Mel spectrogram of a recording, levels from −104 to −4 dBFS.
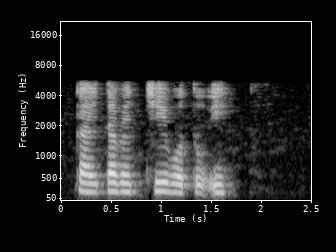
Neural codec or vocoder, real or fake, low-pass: none; real; 5.4 kHz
